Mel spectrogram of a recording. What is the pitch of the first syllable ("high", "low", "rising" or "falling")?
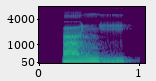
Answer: low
